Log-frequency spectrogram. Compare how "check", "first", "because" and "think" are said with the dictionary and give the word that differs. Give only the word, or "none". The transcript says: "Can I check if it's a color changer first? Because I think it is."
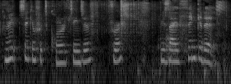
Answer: check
